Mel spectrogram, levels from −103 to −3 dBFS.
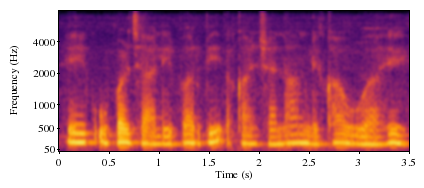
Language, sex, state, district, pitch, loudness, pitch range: Hindi, female, Madhya Pradesh, Bhopal, 180 Hz, -19 LUFS, 160-190 Hz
